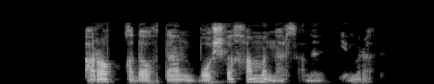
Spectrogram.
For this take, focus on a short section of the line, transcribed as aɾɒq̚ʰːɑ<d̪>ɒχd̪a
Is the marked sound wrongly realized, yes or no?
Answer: no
